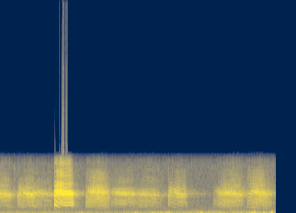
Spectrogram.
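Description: Spadefoot toads give nasal, bleating breeding calls in short bursts, one after another.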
